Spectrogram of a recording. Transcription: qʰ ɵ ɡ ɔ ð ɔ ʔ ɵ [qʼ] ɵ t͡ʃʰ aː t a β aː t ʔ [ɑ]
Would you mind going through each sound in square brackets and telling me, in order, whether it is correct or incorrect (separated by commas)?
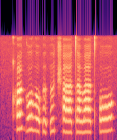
incorrect, incorrect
